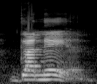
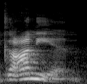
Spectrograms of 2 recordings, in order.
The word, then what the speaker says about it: Ghanaian: saying it wrong too ghanaian she was saying ghanian right wasn't she saying ghanian she wasn't saying ghanaian that's why i was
